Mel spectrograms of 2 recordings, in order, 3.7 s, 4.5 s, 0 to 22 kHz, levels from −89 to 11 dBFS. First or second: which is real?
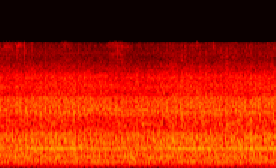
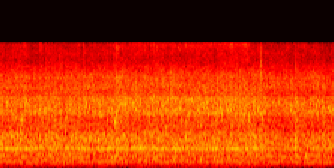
first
